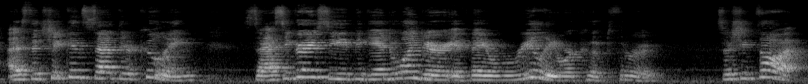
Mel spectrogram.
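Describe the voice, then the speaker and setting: A woman reads a children's picture book aloud, lively, voicing the sound effects in a sing-song way. Her voice is a little high and bounces around a very echoey room, recorded from a distance. A faint background hiss stays under her. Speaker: storyteller.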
